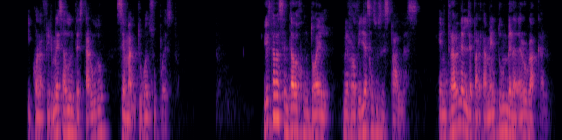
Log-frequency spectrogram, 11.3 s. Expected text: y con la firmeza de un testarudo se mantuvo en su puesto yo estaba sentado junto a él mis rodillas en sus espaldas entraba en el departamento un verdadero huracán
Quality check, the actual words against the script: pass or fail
pass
